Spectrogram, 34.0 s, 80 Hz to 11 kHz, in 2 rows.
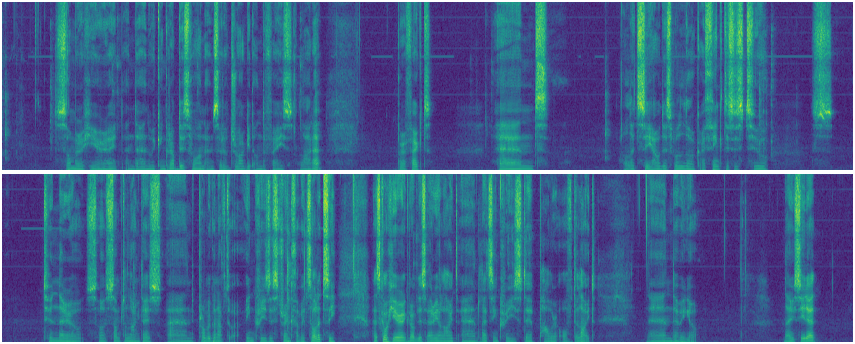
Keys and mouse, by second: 0.0 KP_5, 1.2 shift+middle click, 1.9 shift+middle click, 2.8 g, 5.7-7.8 drag, 8.1-11.3 middle drag, 11.5 Tab, 13.9-15.2 drag, 14.5 right click, 16.5 s, 21.5-22.4 drag, 21.5-22.4 right drag, 23.2 click, 24.5 ctrl+KP_0, 27.1 click, 29.0 click, 29.3 click, 30.3-34.0 drag.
